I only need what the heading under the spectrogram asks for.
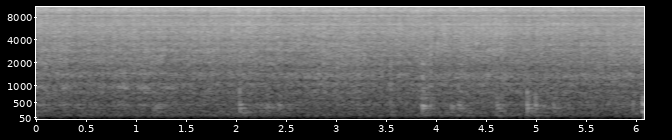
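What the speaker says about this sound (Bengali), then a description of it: "সেটাকে আমি খুন্তি দিয়ে ভালোভাবে" A spatula stirs a Bengali-style Rui fish curry in hot oil with black cumin and green chilli, giving a steady close sizzle with soft scraping strokes every second or so and no talking.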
